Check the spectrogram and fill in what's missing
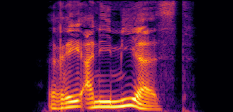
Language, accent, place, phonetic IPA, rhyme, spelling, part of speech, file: German, Germany, Berlin, [ʁeʔaniˈmiːɐ̯st], -iːɐ̯st, reanimierst, verb, De-reanimierst.ogg
- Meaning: second-person singular present of reanimieren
